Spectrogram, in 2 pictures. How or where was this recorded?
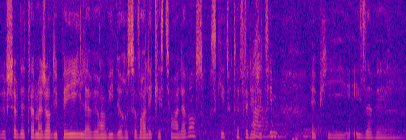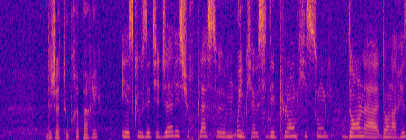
busy venue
